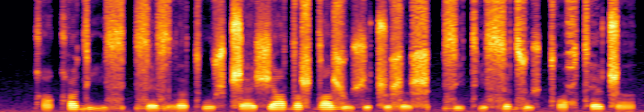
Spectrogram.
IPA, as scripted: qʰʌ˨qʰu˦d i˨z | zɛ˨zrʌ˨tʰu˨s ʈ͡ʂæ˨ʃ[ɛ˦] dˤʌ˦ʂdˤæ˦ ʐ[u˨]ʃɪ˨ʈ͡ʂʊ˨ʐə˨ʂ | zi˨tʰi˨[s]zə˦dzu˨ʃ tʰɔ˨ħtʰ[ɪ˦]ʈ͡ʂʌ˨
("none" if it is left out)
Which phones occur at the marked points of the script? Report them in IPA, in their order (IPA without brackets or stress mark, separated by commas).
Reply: æ˦, u˨, s, ɛ˦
